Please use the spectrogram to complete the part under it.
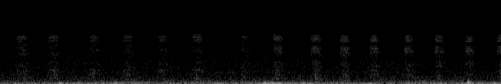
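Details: Two hedgehogs huff and snort in rapid, rhythmic bursts, about three or four per second, while fighting.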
